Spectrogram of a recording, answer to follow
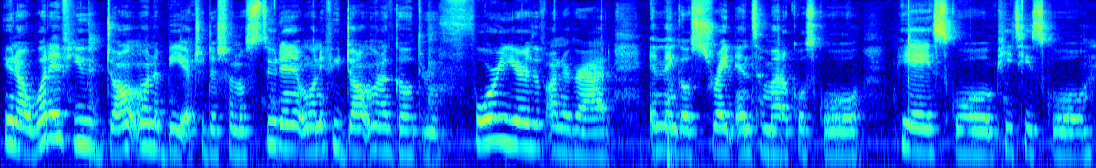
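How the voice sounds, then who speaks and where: Casting note: twenties woman, stuffy from a cold, lowish voice, casual vlog chatter, faint hiss behind. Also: fairly even intonation, moderate pace. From Louisiana, USA. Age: 20s. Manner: chatty, frequent "you know" asides. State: congested from a cold. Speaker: vlogger and pre-med gap-year student. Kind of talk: casual explanatory vlog talk.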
